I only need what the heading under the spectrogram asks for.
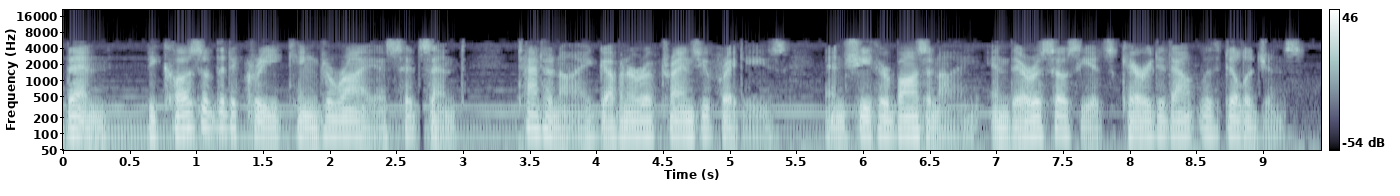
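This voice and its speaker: Male scripture narrator, very low and husky, formal storyteller with lively intonation. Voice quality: gravelly, husky. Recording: slightly dull, lo-fi audio.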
